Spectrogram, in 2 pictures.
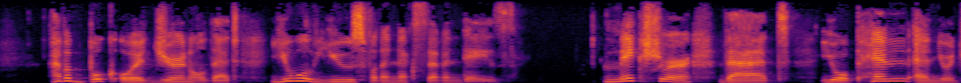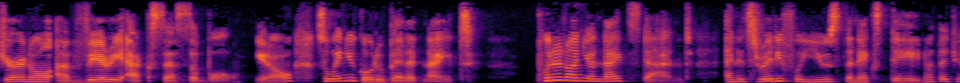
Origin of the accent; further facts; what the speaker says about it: Zambia; I am your guide on this journey. I'm from Zambia. I am a creative, and I have a teenage son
